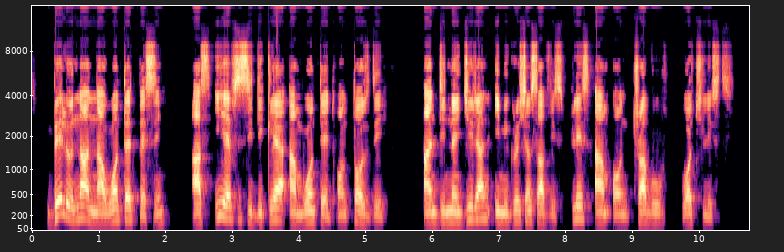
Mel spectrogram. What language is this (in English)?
Nigerian Pidgin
